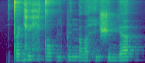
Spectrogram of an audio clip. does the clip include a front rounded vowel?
no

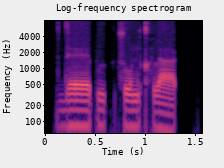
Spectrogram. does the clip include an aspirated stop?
yes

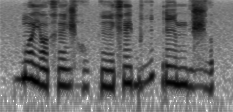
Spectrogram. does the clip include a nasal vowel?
yes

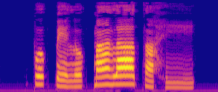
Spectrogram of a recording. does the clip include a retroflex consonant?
no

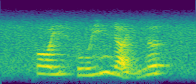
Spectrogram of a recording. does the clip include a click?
no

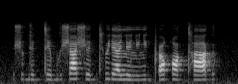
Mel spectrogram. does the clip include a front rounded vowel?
no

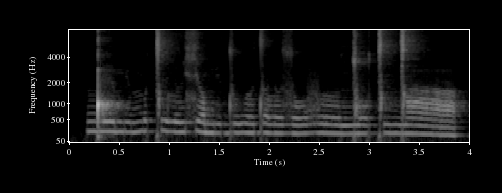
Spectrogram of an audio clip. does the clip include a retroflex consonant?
no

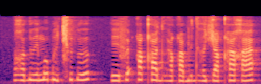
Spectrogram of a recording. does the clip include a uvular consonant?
yes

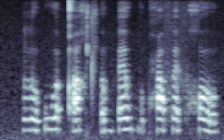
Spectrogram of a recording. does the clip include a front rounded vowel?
no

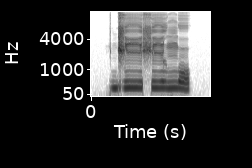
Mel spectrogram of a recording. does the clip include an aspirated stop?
no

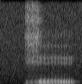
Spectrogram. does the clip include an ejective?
no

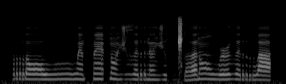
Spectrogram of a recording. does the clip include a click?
yes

